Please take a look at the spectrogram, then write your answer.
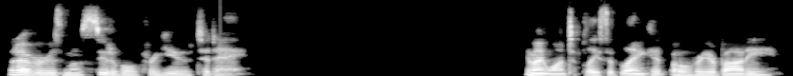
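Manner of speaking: calm, unhurried Yoga Nidra guidance; guided meditation. Acted. Teacher settles listeners into Yoga Nidra, calm guided meditation. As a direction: guide them into rest, leaving long pauses between phrases.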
